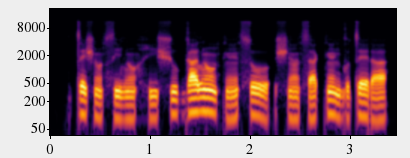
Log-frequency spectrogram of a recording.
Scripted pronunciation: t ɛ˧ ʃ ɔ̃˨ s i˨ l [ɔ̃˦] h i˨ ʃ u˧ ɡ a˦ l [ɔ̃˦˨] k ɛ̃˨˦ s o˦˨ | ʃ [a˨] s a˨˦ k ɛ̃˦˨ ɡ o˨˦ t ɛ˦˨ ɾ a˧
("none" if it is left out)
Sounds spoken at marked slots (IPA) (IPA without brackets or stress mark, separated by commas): ɔ̃˨, ɔ̃˦˨, ã˨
